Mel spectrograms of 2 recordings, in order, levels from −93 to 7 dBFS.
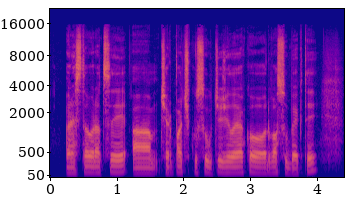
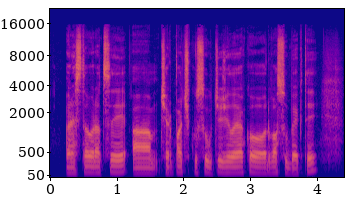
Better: neither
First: thin; very; fading below 750 Hz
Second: thin; very; fading below 750 Hz

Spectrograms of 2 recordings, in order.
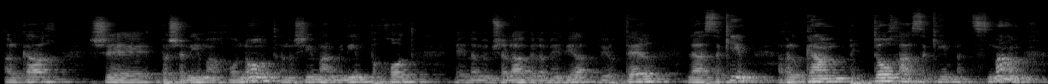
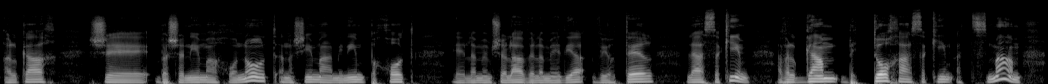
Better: second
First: off-mic speech; far // room echo; slight; dies away in 0.5 s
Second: none

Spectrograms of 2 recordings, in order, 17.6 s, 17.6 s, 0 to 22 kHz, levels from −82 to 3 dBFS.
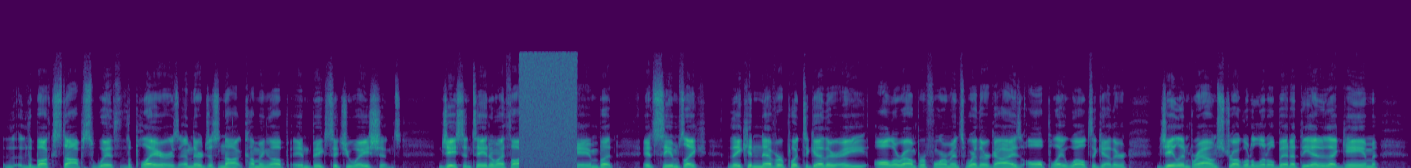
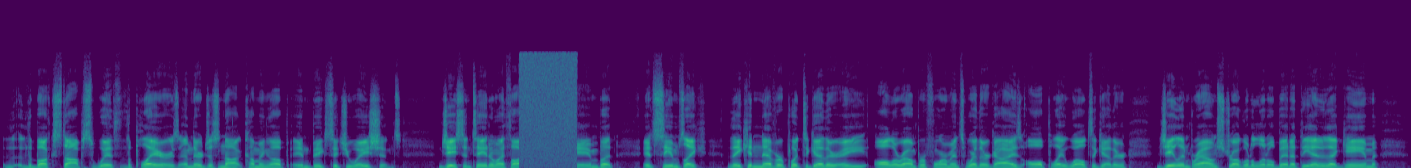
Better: neither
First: audio cutting out; filled with static; at 6.5 s for 0.5 s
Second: audio cutting out; filled with static; at 6.5 s for 0.5 s

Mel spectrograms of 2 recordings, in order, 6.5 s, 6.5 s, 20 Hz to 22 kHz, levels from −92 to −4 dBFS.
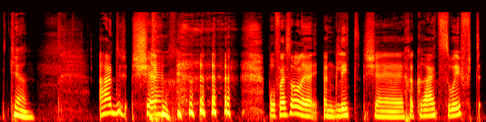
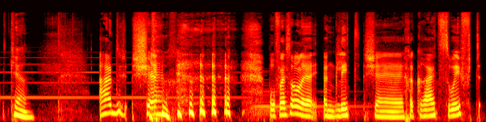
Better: first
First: none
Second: background music; faint; throughout; 25 dB below the speech

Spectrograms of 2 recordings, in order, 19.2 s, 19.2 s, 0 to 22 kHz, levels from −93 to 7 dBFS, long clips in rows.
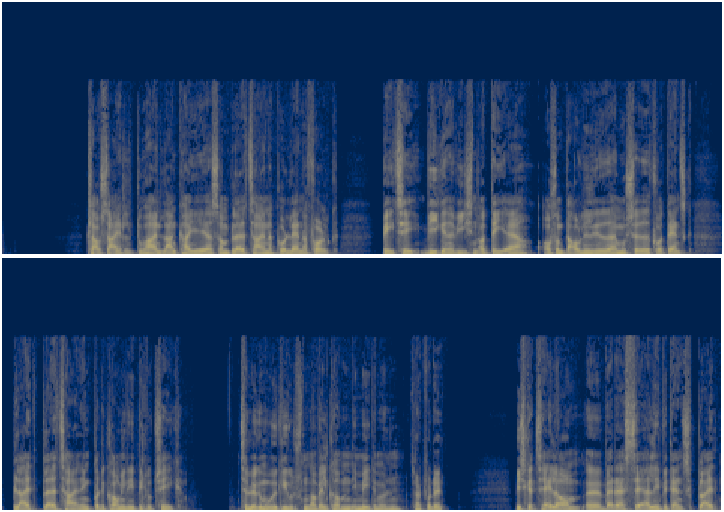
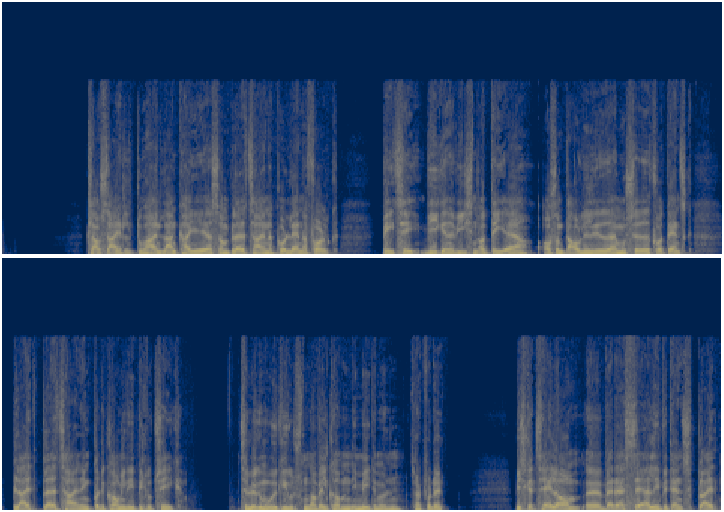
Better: first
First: none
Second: distortion; slight; 10 dB below the speech

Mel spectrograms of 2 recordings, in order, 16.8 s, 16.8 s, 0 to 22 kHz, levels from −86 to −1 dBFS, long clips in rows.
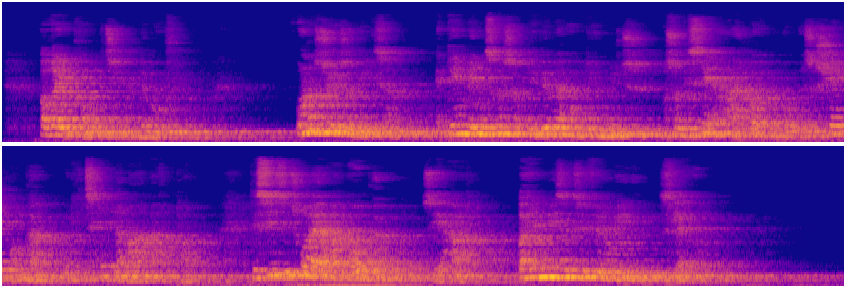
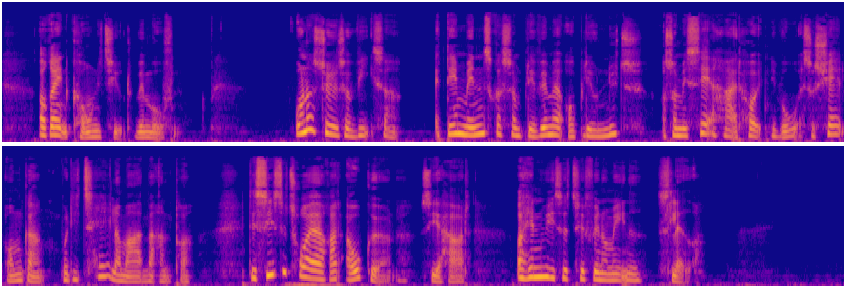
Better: second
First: room echo; strong; dies away in 3 s // off-mic speech; far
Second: none

